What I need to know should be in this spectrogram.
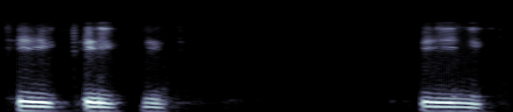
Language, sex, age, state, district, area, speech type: Punjabi, male, 30-45, Punjab, Pathankot, rural, conversation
